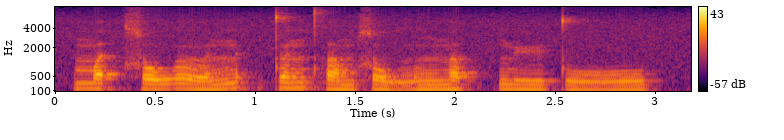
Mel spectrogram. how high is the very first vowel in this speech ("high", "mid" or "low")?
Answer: low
